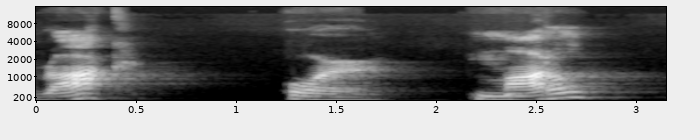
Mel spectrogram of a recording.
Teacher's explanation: the o can have a short sound like ah as in rock or model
